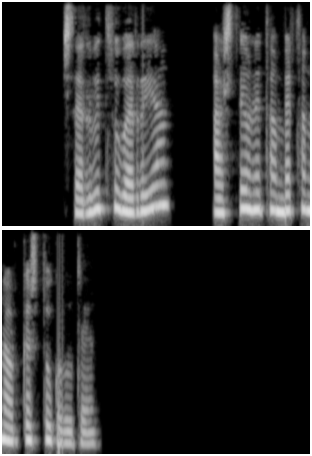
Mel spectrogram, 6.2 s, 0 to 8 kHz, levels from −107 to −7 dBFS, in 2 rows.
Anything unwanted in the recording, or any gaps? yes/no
no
